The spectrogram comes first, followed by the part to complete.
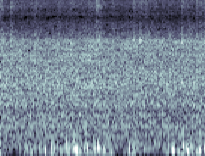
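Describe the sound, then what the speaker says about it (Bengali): Strong wind buffets the microphone outdoors at the Taj Mahal in Agra, a steady close roar with low gusty rumbles throughout and no other clear sounds. "প্রচণ্ড হাওয়া দিচ্ছে এখানে"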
